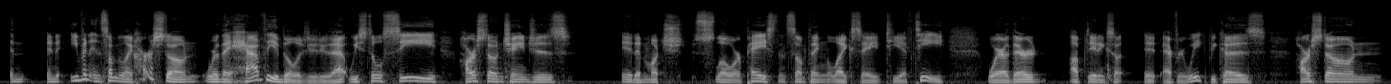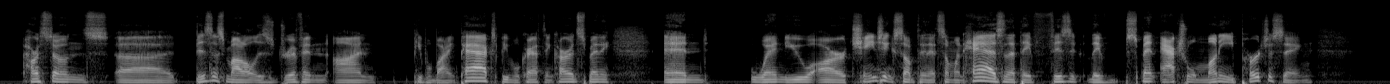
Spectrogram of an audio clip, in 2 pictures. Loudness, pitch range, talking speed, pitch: -28 LUFS, 100-125 Hz, 150 wpm, 115 Hz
